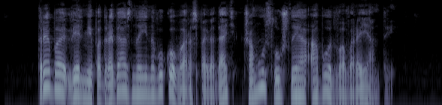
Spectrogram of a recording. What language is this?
Belarusian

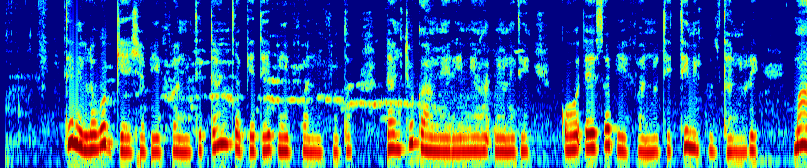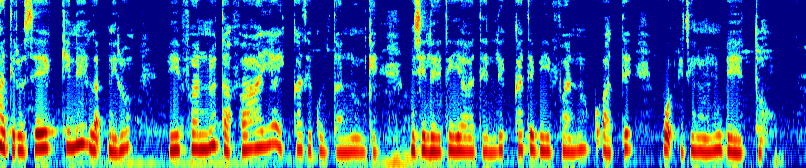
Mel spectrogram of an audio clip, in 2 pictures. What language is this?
Sidamo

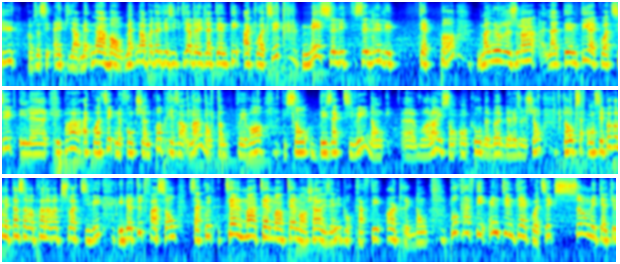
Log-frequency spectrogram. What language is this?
French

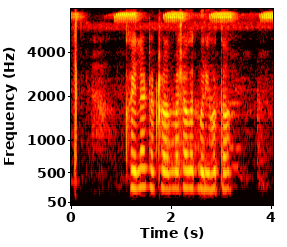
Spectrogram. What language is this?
Marathi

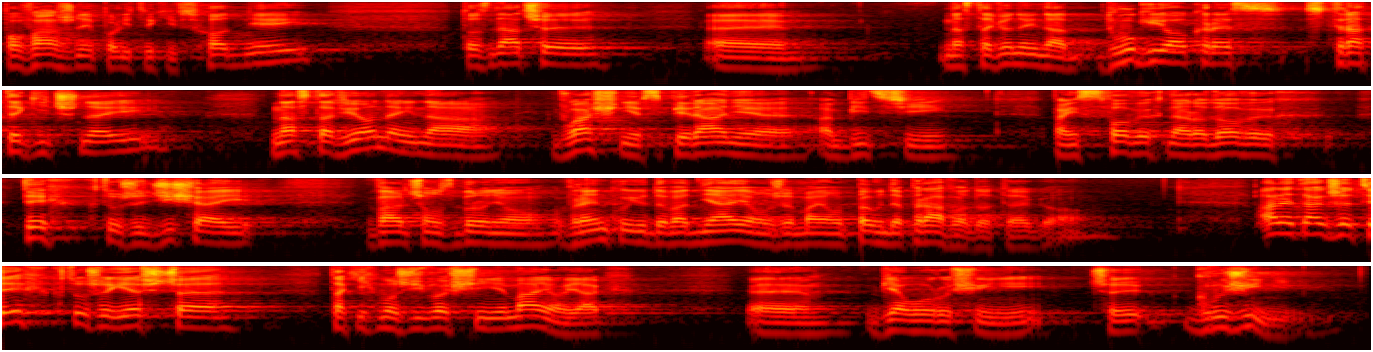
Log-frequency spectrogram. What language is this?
Polish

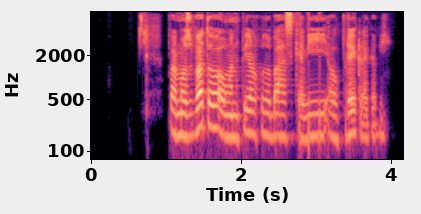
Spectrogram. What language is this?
Pashto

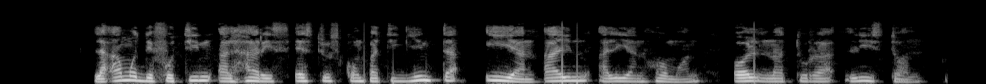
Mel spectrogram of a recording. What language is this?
Esperanto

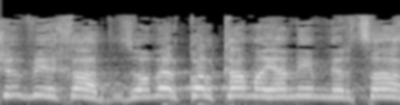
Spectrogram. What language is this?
Hebrew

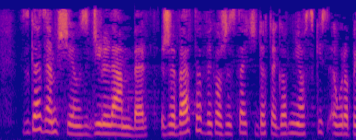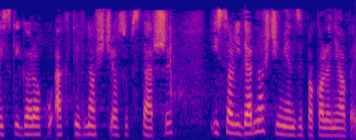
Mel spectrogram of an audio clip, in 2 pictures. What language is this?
Polish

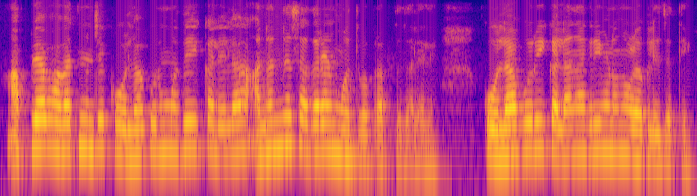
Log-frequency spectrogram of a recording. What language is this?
Marathi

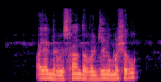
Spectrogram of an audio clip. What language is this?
Pashto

